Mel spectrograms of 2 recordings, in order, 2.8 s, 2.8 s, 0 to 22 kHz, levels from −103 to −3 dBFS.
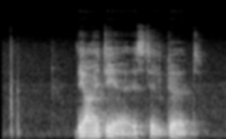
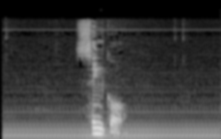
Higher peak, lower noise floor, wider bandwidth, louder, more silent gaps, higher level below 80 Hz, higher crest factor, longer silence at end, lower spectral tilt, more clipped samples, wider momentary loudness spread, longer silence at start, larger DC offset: about the same, -6 dBFS vs -6 dBFS; first, -63 dBFS vs -42 dBFS; second, 8.8 kHz vs 13 kHz; about the same, -22 LUFS vs -23 LUFS; neither; second, -60 dBFS vs -48 dBFS; about the same, 18 dB vs 22 dB; first, 0.35 s vs 0 s; about the same, -6.5 dB/octave vs -5.5 dB/octave; neither; second, 20 LU vs 23 LU; first, 0.95 s vs 0.05 s; neither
